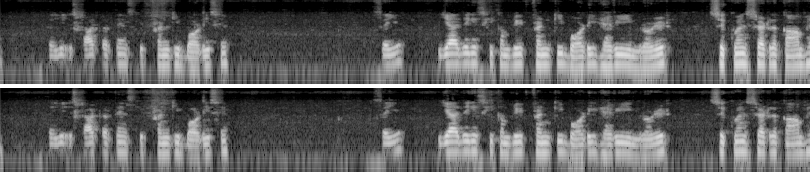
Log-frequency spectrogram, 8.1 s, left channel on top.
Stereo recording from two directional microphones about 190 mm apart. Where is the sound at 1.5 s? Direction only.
15° left (ahead or behind).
